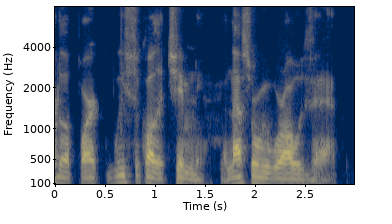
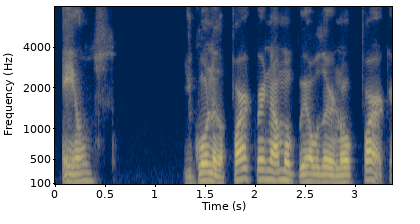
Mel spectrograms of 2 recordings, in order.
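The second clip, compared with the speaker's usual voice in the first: higher, louder retold hail to a buddy; eager homie greeting; 6 semitones higher, 5 dB louder than usual. Homeboy at his door asking about the park, eager. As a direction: imitate a friend eagerly calling out plans.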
